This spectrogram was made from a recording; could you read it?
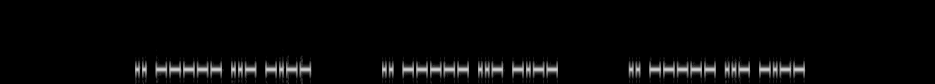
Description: Morse code, heard as a keyed tone, about 34 wpm, 700 Hz. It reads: I0UY I0UY I0UY
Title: DXCC-100 Call Signs - 4 Characters - Repeated 3x - 35wpm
